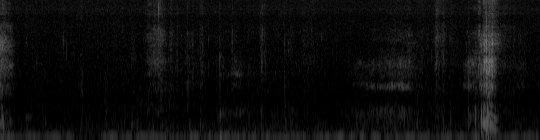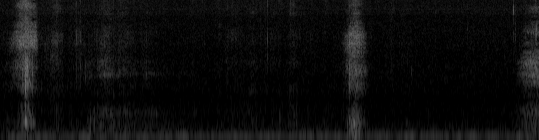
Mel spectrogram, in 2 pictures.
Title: Blocked nose, sniffs and sneezes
